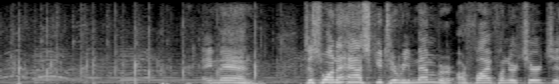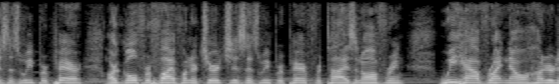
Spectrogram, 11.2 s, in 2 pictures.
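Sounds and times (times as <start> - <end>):
audience clapping: 0.0 - 4.4
speech: 2.0 - 11.1.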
